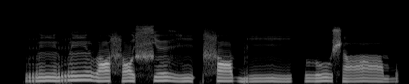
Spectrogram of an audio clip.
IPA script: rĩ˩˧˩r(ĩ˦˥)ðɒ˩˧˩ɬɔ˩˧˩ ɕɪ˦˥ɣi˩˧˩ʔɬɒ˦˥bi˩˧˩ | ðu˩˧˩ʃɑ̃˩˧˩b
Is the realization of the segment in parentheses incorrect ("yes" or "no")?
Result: no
